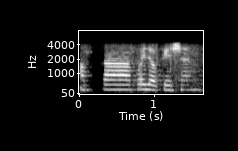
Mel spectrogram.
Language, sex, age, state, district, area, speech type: Hindi, female, 30-45, Madhya Pradesh, Harda, urban, conversation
